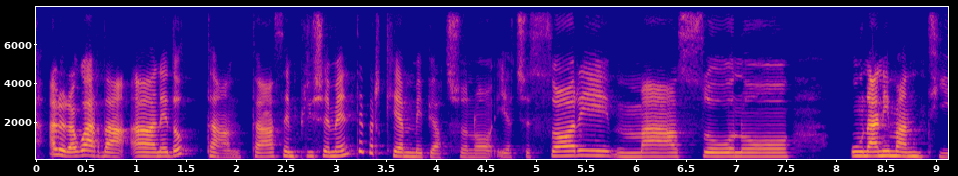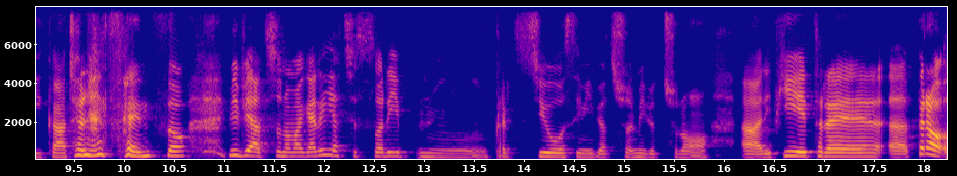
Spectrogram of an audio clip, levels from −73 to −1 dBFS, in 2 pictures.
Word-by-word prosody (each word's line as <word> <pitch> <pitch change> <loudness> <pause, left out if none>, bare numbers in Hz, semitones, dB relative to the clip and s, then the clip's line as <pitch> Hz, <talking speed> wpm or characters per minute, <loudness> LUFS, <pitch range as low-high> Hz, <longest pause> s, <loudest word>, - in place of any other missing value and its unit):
Allora, 270 -8 +4
guarda, 230 -6 +3
uhm, 220 0 +4
ne 220 0 -1
do 265 +8 -5
tanta. 205 -1 -3
Semplicemente 230 - -4
perché 380 - -4
a - - +3
me 205 -2 -6
piacciono 185 -1 -9
gli - - -12
accessori. 245 +7 -1
Ma 205 0 -1
sono 205 0 -3 0.5
un'anima 235 +1 +4
antica, 200 -3 -3
cioè, 275 +9 +3
nel 290 +3 +5
senso, 245 -4 +1 0.4
mi 280 0 -1
piacciono 235 -3 +1
magari 220 +5 -2
gli 290 - -5
accessori, 220 -3 -7
mhmm, 180 -3 -14
preziosi, 200 -1 -5
mi 180 -1 -11
piaccio 175 +1 -11
mi 185 0 -11
piacciono, 170 - -11 0.3
uhm, 165 -2 +2
le 175 - -6
pietre, 210 -3 +3
uhm 165 -1 0
però 330 -3 +9
215 Hz, 120 wpm, -21 LUFS, 195-240 Hz, 0.5 s, però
